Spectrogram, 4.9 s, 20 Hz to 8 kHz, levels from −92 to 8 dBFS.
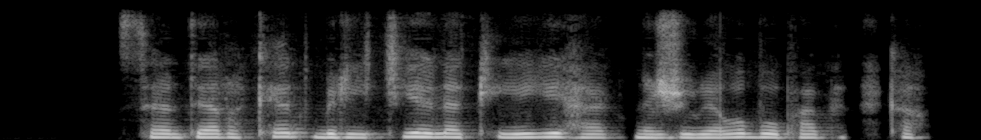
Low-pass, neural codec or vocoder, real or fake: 7.2 kHz; codec, 16 kHz, 1 kbps, FunCodec, trained on LibriTTS, 50 frames a second; fake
